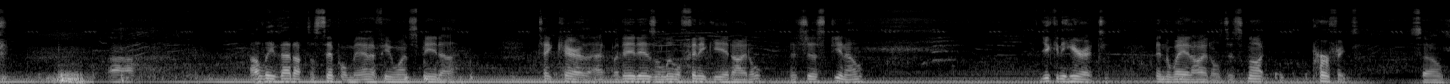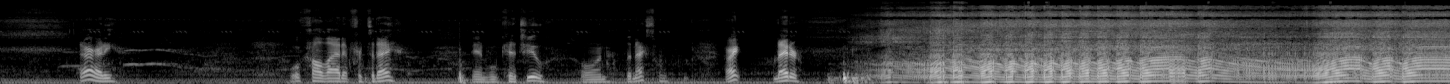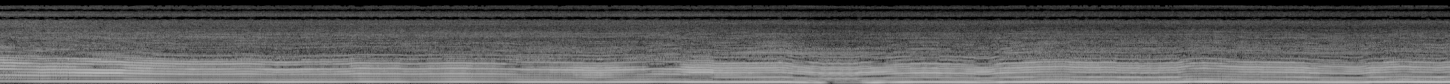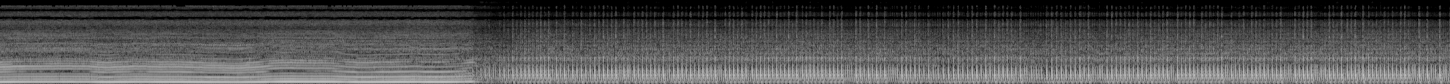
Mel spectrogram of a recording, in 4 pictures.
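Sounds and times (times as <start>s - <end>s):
chainsaw cutting: 0.0s - 9.3s, 22.6s - 58.0s.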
